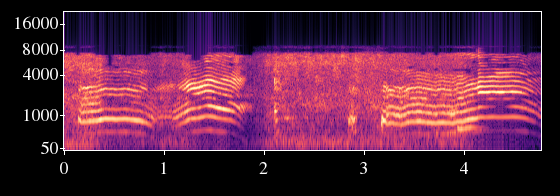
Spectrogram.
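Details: 2-month-old baby crying because her father is out of sight: loud, rhythmic wailing with brief breaths between cries; infant distress cry.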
